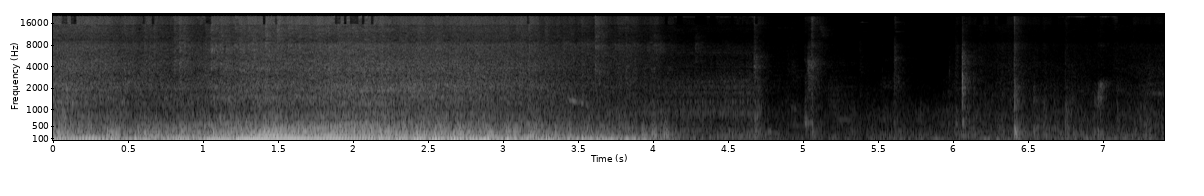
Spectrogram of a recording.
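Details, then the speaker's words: AJ30 Jaguar / Ford Duratec V6 in a Gilburn Invader on ME360 ECU, started after setting both cams to advance the same: runs and revs unevenly about four seconds then dies abruptly; persistent stalling, owner thinks worse when cold. "Now, I do still have a persistent problem of stalling. It's worse when it's cold, but um this is a detail, but um is it worse?"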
